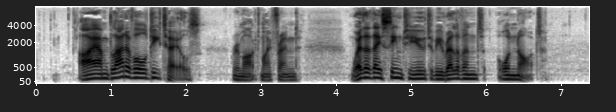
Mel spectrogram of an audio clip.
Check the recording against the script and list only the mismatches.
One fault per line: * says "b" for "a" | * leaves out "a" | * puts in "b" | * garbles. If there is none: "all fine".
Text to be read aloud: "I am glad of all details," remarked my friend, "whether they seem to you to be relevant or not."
all fine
